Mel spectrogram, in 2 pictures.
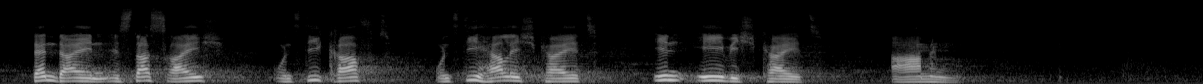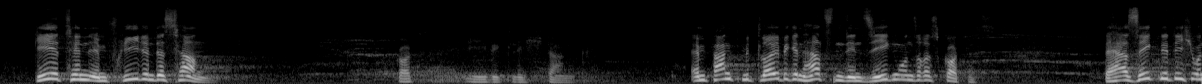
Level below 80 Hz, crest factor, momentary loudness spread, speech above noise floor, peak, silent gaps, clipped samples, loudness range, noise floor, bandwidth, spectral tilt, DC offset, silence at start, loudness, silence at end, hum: -64 dBFS; 18 dB; 19 LU; 37 dB; -10 dBFS; none; under 0.1%; 15 LU; -61 dBFS; 14 kHz; -7.5 dB/octave; under 0.1%; 0.35 s; -25 LUFS; 0 s; none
